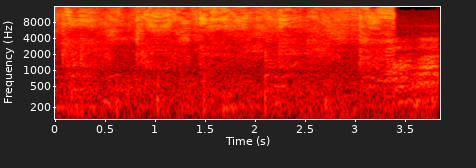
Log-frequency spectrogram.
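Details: Bursts of hissing aerosol spray with faint room noise during a medical timeout for a badminton player's right hamstring injury at an Uber Cup final match.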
